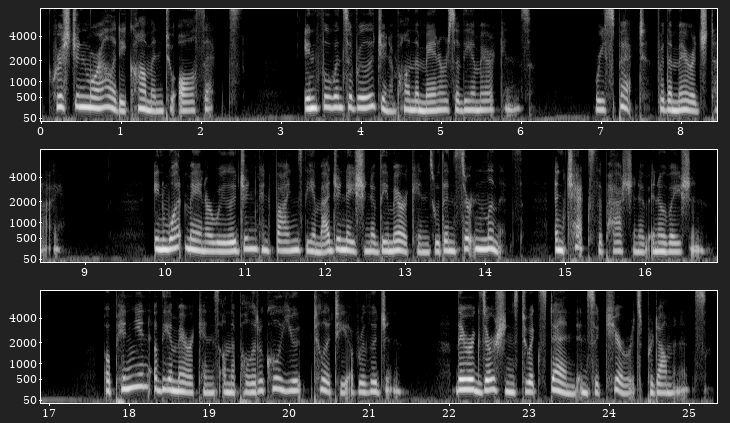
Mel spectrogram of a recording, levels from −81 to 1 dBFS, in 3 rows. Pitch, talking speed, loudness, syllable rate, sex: 210 Hz, 125 wpm, -19 LUFS, 5.7 syllables/s, female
